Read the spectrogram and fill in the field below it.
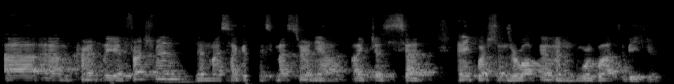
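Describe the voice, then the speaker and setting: Low-voiced young man, calm student. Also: brisk. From Mexico. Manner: calm, frequent uh fillers. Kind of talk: casual chat. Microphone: video call. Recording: echoey room.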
